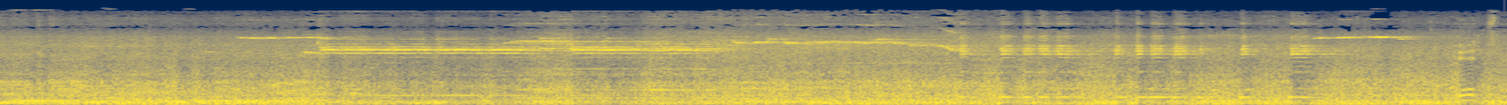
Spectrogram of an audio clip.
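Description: Three-piston HTP power-sprayer pump, belt-driven by a single-phase electric motor, running steadily under test. Vehicle horns toot over it a few times.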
